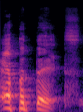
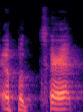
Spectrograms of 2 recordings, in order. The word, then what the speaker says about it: epithets: how to say the word epithets is epithets not a Patek this asshat yeah well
